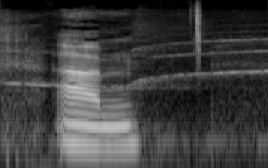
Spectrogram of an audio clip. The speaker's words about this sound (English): The Jesus fucking Christ sirens.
